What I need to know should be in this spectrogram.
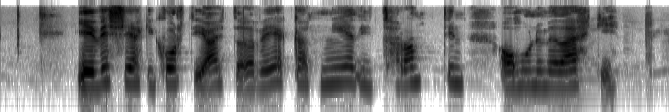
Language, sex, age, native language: Icelandic, male, 18-19, Icelandic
